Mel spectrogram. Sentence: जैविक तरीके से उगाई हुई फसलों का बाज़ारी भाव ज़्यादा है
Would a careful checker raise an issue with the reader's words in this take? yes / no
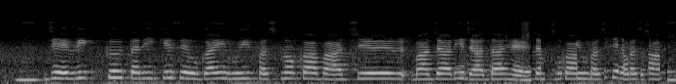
yes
